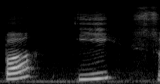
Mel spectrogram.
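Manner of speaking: प, ई, स high and apart; sounding out. Shown as a demonstration. Teacher showing IE words, sounding out प, ई, स. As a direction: pause between प, long ई and स. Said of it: "हम ई sound use".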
